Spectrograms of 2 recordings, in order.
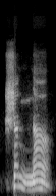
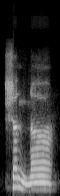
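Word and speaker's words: शं नः: मंत्र को देखते हैं सना सम नहीं करेंगे अधिकांश लोग श ऐसा करते अशुद्ध उच्चारण है शना अनुस्वार को न क्योंकि आगे भी ना है तो शन इंद्रा इंद्रानी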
